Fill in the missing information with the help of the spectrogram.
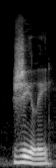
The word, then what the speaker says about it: Gigli: The movie is called Gigli. Rhymes with really.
